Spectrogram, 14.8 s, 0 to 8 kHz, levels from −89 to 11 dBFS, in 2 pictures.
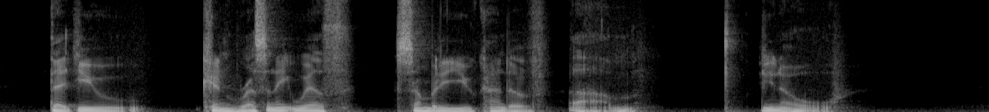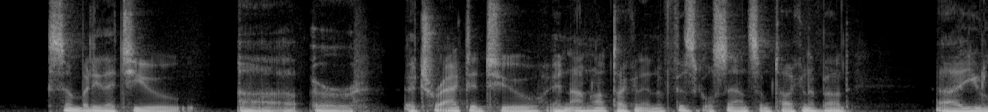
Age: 40-59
